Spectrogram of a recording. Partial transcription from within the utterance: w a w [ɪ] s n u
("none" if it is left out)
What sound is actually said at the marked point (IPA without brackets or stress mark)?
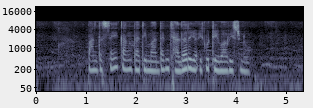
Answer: i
